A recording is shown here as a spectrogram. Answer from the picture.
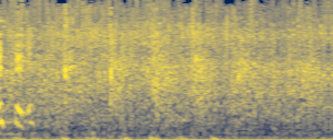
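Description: Steady audience applause fills the whole stretch, a dense, continuous patter of many hands clapping at a fairly even level, with no voices standing out.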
